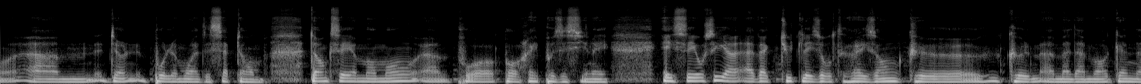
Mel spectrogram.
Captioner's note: speaking French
